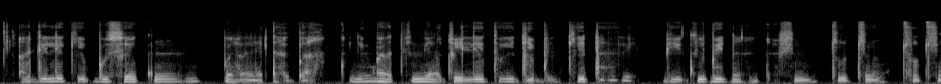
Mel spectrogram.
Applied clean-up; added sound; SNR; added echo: neural diffusion model UNIVERSE++.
